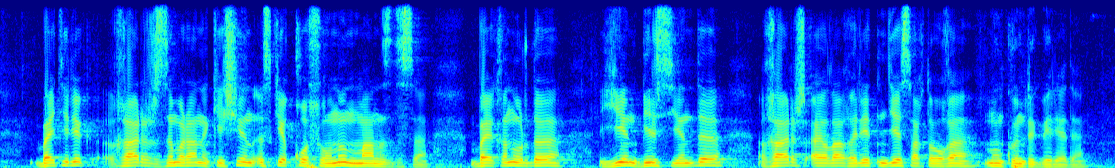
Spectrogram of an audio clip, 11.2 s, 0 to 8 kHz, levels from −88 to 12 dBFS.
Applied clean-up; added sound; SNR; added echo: none; none; none; none.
